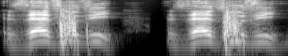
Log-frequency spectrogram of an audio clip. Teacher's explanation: Voilà la particularité de la lettre zel. Okay, c'est une lettre où on met la langue entre les dents, comme la lettre sa, on fait vibrer, z, et sinon c'est une lettre amincie, comme pour le del.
